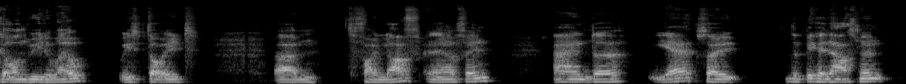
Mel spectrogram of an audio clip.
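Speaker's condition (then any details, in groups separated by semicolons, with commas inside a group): Down syndrome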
